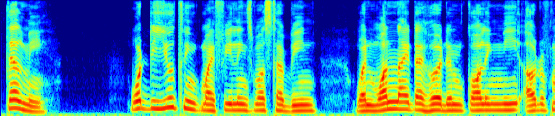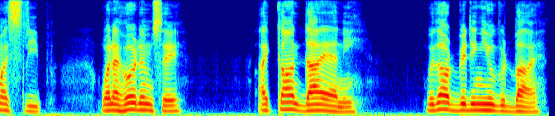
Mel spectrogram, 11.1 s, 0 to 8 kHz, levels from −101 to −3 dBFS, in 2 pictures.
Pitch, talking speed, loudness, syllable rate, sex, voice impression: 155 Hz, 200 wpm, -18 LUFS, 5.4 syllables/s, male, masculine, adult-like, tensed, clear, slightly halting, slightly intellectual, sincere, calm, friendly, reassuring, kind, modest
